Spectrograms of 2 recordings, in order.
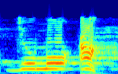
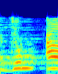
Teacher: عربی تلفظ، قرآنی تلفظ اس کا یہی ہے جمعہ۔ البتہ اردو میں میم ساکن ہو جاتا ہے، جمعہ بولتے ہیں۔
